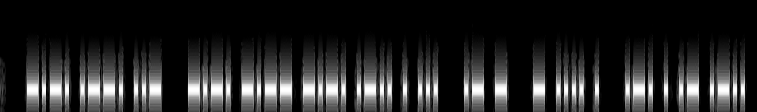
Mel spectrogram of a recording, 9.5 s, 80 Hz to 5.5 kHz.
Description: Morse code, heard as a keyed tone, about 25 wpm, 600 Hz. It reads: CPU CYCLES AT THE REAL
